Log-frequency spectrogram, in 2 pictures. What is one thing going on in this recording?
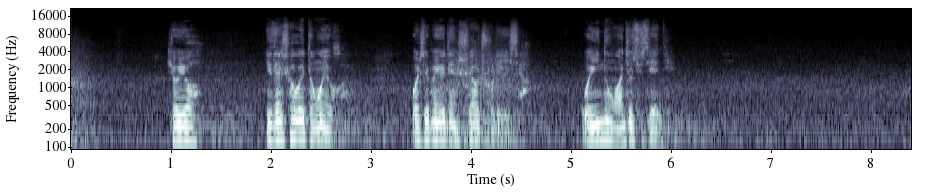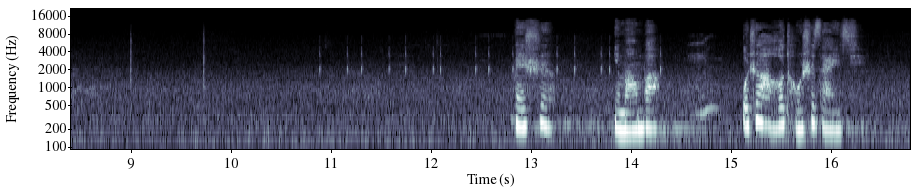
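A young woman speaks calmly and softly, close by.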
